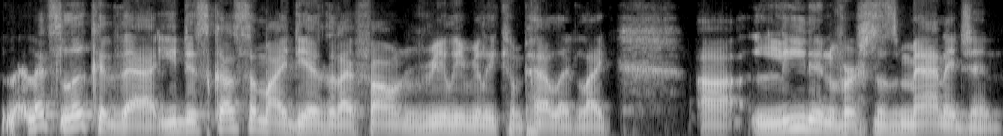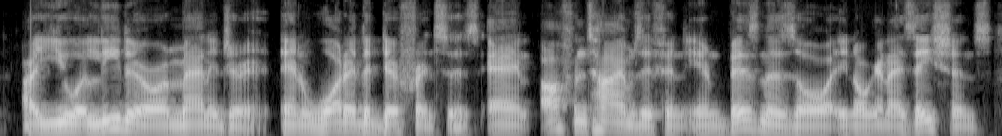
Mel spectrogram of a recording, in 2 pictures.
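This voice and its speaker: Eager low-voiced interviewer, dry sound. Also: male voice, normal speed, fairly bright tone, no room sound. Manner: enthusiastic, eager questioning. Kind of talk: conversational interview.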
